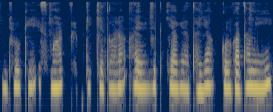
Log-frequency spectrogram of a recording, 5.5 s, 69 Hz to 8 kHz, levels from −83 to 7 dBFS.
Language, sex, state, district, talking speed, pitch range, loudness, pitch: Hindi, female, West Bengal, North 24 Parganas, 155 wpm, 190-205 Hz, -23 LUFS, 200 Hz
